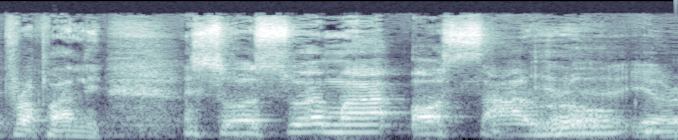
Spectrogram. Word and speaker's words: Solsuema Osaro: Chief, let me see if I can pronounce this name properly. Solsuema Osaro.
